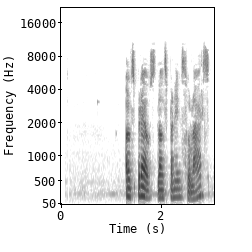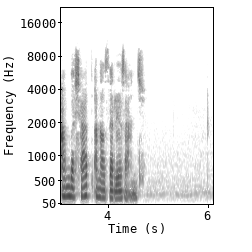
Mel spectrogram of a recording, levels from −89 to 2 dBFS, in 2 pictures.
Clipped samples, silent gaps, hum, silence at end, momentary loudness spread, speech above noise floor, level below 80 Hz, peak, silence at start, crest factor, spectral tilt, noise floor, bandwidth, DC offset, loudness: under 0.1%; none; none; 1.4 s; 13 LU; 40 dB; -76 dBFS; -8 dBFS; 1.3 s; 22 dB; -4.5 dB/octave; -67 dBFS; 10.5 kHz; under 0.1%; -28 LUFS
